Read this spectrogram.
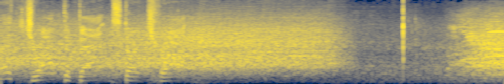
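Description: A stadium crowd cheers loudly, fades, then swells again.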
